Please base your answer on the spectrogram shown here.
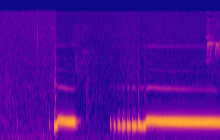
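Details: Kept Barbary dove (puter pelung, Streptopelia risoria) from Java gives a short mellow coo, then a long, steady, drawn-out hollow note held at even pitch until it cuts off.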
